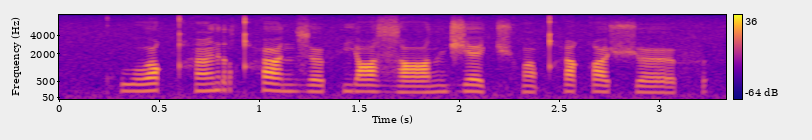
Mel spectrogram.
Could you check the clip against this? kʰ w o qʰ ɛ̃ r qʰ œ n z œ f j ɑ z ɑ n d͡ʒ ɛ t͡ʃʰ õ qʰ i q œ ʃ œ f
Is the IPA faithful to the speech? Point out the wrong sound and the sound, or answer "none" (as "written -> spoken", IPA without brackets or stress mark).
none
